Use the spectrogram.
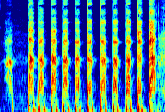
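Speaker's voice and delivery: voiceless rapid whispered syllables; imitated whispering. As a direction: mimic secretive whispering in someone's ear. Imitates waiter whispering to bartender.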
